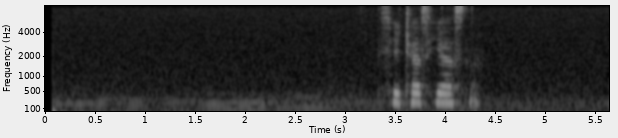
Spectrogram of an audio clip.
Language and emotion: Russian, neutral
